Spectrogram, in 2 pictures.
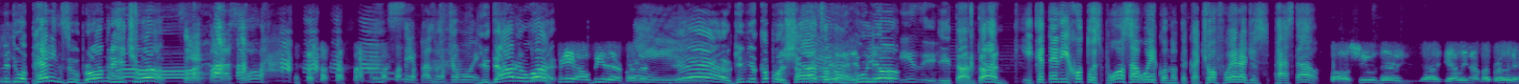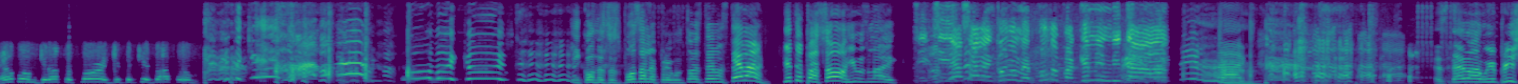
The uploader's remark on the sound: We opened up the phone lines. A listener calls.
